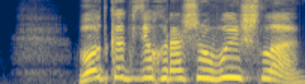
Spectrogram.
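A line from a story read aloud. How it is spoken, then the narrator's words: Shout. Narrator (Russian): закричал он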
